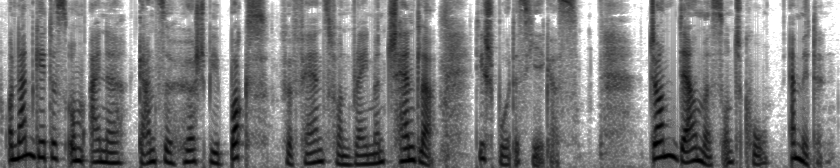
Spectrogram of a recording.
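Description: A woman's voice: mid-range voice, expressive, a little slow, darkish tone, dry recording. A woman hosting a radio programme, presenting from a script. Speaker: radio host.

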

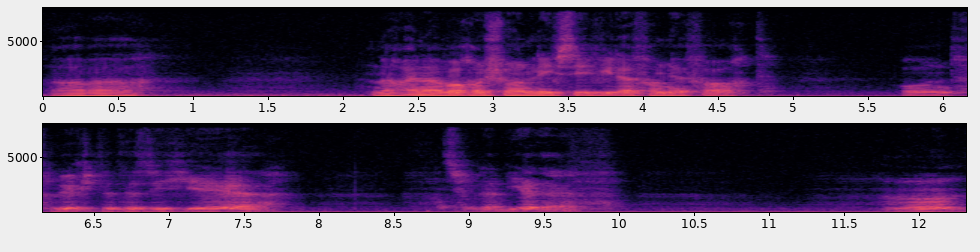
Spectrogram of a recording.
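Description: An actor playing a brooding, bitter, obsessively jealous suitor in a German radio play, speaking haltingly with a rough edge. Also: male voice, deep voice, fairly even intonation, mellow, heavily acted. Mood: brooding, haunted. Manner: halting and brooding, breaking into taunting outbursts.

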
